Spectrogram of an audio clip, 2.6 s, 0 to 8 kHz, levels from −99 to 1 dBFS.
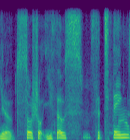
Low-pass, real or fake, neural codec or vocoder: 7.2 kHz; real; none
